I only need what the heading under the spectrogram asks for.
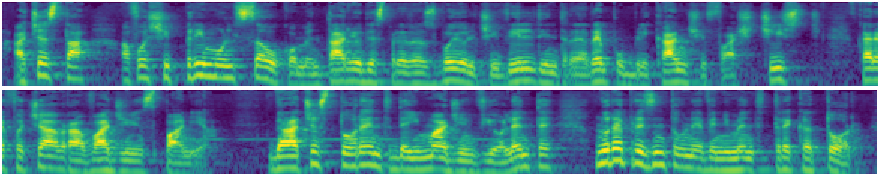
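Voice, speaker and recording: A man giving scripted documentary narration with a measured, even delivery. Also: medium pitch.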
